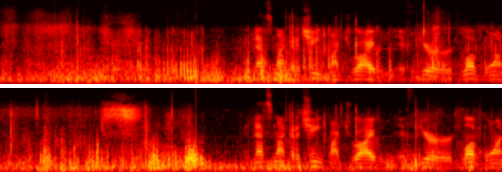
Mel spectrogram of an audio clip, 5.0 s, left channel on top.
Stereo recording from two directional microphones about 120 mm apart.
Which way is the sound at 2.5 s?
15° left (ahead or behind).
